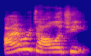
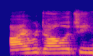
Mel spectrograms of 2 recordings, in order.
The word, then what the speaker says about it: iridology: this it is pronounced iridology not iridology it's got a long eye for the first sound constitutional iridology recognizes that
